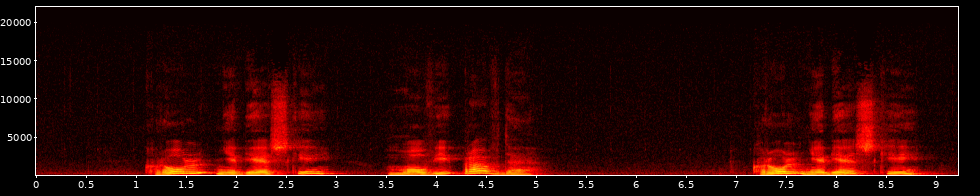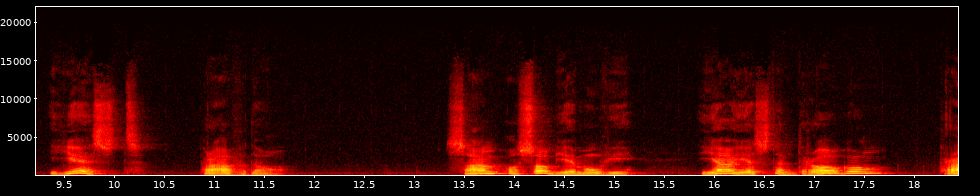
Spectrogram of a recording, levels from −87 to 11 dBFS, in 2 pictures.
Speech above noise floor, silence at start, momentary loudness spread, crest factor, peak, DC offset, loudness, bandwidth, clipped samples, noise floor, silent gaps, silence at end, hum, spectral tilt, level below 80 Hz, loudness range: 40 dB; 1.1 s; 16 LU; 22 dB; -4 dBFS; under 0.1%; -24 LUFS; 16.5 kHz; under 0.1%; -63 dBFS; none; 0 s; none; -6.5 dB/octave; -76 dBFS; 6 LU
